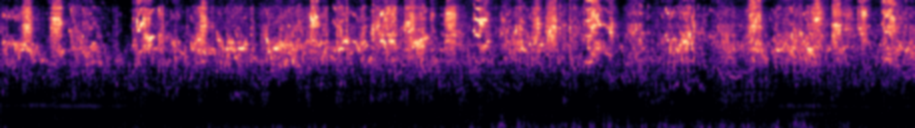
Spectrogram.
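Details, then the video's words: Colony budgerigars, including a breeding pair, chirping busily; rapid high twittering and harsh squawks overlap continuously, with some low rumble underneath. "Cute Budgies Chirping Sounds"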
